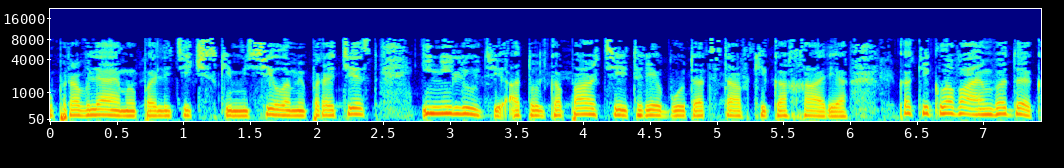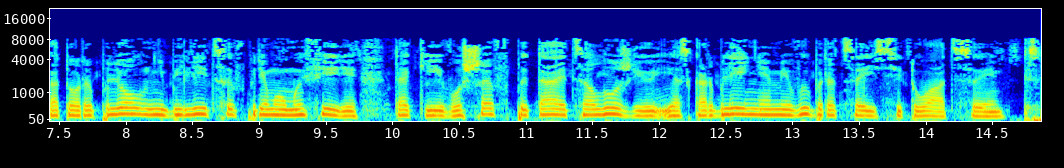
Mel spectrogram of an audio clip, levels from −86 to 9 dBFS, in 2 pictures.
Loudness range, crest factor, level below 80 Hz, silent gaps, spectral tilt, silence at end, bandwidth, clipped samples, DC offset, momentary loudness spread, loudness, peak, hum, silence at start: 2 LU; 12 dB; -38 dBFS; none; -5.5 dB/octave; 0 s; 8.8 kHz; under 0.1%; under 0.1%; 5 LU; -18 LUFS; -6 dBFS; none; 0 s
